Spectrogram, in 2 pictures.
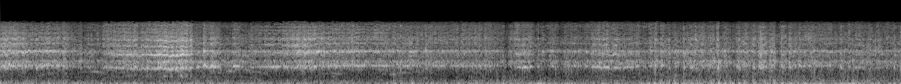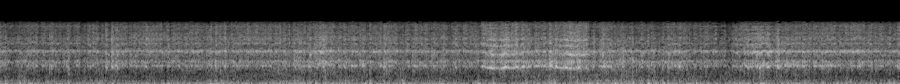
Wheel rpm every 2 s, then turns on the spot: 220, 220, 230, 230, 230, 230, 230, 230, 230.
none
